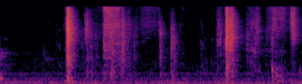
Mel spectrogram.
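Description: Red cardstock being trimmed and handled on a paper trimmer: two sharp clicks about two seconds apart, with softer paper rustles and taps between them.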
